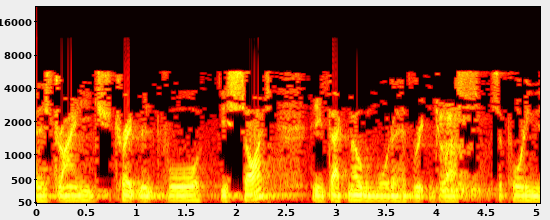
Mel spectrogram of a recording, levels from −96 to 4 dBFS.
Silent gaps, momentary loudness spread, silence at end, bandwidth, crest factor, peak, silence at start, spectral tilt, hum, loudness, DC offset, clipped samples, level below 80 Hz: none; 7 LU; 0 s; 6 kHz; 14 dB; 0 dBFS; 0 s; -6.5 dB/octave; none; -14 LUFS; under 0.1%; under 0.1%; -42 dBFS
